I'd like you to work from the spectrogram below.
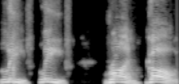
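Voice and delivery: lightly voiced insistent tempter; urging devil. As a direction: urge it in short, pressing commands. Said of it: "the enemy was at".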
